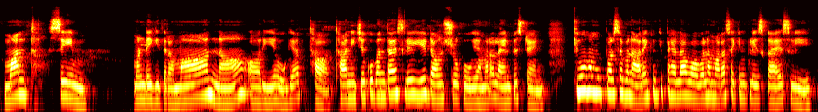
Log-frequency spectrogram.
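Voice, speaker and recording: A woman's voice: a little high, normal speed. An Indian woman teaching shorthand step by step, patiently checking that her students follow. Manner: patient, checks in often with "clear?" and "okay". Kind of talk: explaining a lesson step by step.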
